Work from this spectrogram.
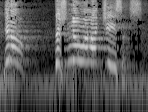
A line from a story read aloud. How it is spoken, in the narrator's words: I screamed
